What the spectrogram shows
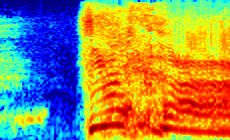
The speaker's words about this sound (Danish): Ja, så, øh, så øh, hvad det? er også en sjov karakter, der bare nyser random midt i en podcast.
